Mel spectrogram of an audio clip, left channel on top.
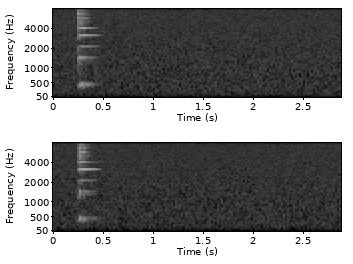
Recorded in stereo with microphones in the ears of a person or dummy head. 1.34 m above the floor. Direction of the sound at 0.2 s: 40° left (ahead or behind).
